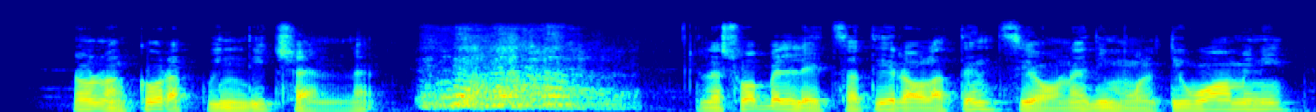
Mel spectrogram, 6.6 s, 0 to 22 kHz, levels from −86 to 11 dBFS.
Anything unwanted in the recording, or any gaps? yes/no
yes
